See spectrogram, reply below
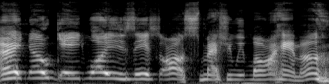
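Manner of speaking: put-on very high-pitched Cockney accent. Speaker voices an imagined person's reaction to a machine: cockney accent. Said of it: "Cockney accent in the middle of Geneva".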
